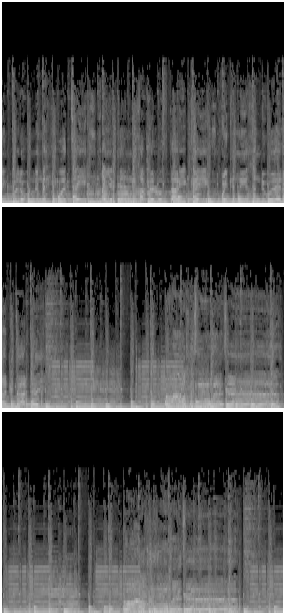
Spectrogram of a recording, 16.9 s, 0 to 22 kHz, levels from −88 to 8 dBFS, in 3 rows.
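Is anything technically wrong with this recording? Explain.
No, I hear no technical faults in this audio.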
